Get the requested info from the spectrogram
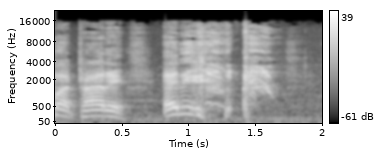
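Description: Speech only: a man preaching in a sermon.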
